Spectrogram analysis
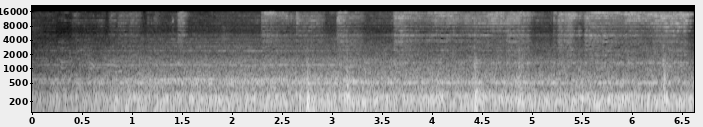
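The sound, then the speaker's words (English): A Prague tram rolling along its rails from Hostivar toward the city centre, a steady, heavy rumble with occasional wheel squeals and faint clicks of the track joints, continuous throughout with no talking. “Take a tram ride from the CNSO's headquarters in Hostivar to Prague city centre and you'll find another busy recording orchestra.”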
